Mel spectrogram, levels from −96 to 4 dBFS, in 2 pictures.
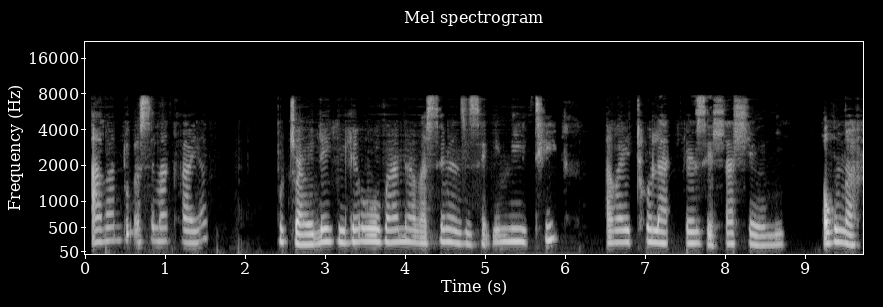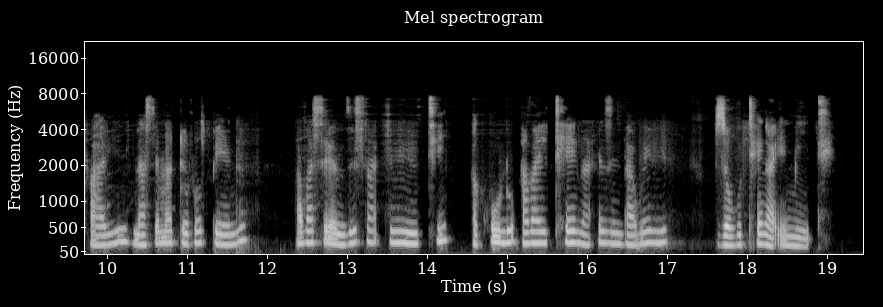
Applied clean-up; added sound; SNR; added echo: neural mask model DeepFilterNet 3.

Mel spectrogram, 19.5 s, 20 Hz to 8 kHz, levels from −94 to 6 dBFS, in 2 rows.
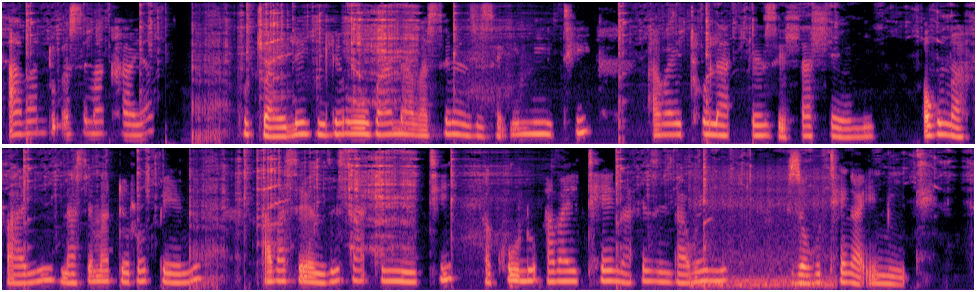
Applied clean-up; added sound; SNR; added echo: none; Strum + Cutlery, silverware; 10 dB; none.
